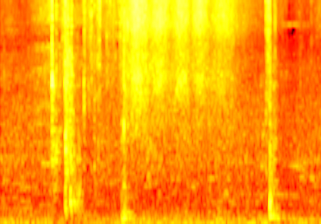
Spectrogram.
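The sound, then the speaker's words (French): Crêpes cooking on a griddle at a free hot meal shared with neighbourhood residents: a steady sizzling hiss, broken by three sharp scraping taps of a spatula against the hot surface. “les crêpes d'Yvette. Je ne résiste pas à vous les faire écouter”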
